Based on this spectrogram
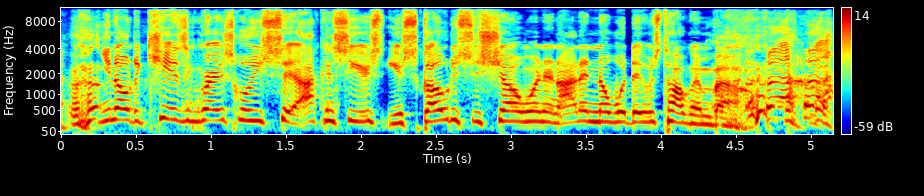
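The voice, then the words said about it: Put-on Atlanta accent. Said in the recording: “That's definitely me doing an ethnic Atlanta accent”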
